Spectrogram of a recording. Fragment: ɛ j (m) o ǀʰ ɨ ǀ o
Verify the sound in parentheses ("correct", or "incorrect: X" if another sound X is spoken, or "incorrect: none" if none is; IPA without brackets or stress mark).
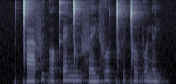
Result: incorrect: f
